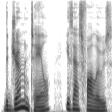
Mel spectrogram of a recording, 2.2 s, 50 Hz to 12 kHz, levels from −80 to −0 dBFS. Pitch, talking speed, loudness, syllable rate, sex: 130 Hz, 160 wpm, -19 LUFS, 4.4 syllables/s, male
